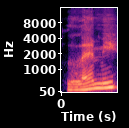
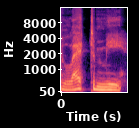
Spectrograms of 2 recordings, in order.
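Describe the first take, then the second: First: The two words run together as one contracted word. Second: The two words are said fully and separately. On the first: "essa contração let me" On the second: "ao invés de"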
